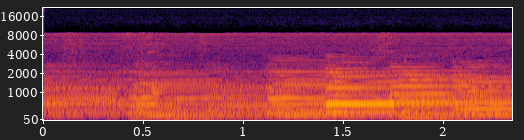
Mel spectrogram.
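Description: Piano playing slow, sustained chords, with the chord changing a few times and no singing.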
